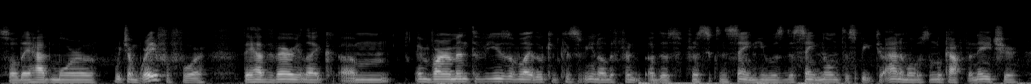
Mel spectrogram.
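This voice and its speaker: A man's fairly quick, monotone delivery at a fairly low pitch, flat in intonation. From southern Brazil. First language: Portuguese. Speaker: bass player in a band. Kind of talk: casual chat.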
